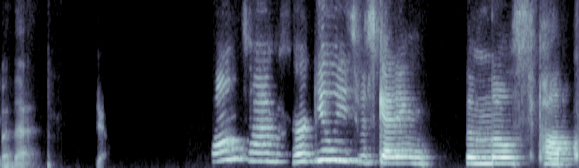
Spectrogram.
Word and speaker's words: Heracles: yeah I mean her Hercules the actual uh the Greek pronunciation is Heracles and that literally means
